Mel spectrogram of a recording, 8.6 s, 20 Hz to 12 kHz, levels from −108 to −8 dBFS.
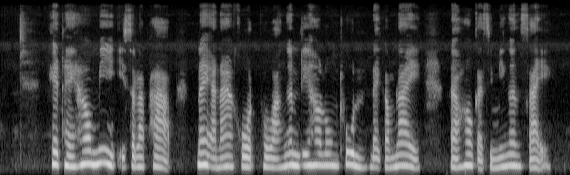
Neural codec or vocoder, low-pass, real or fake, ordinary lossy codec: none; 10.8 kHz; real; none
